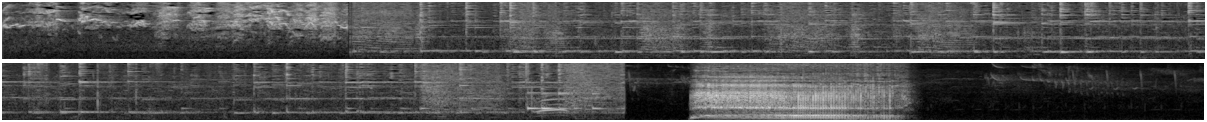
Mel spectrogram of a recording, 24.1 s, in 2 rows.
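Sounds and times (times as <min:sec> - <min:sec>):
yak bells ringing and clanking: 0:03.5 - 0:18.3.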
